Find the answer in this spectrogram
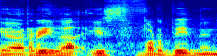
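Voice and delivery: ordinary talk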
